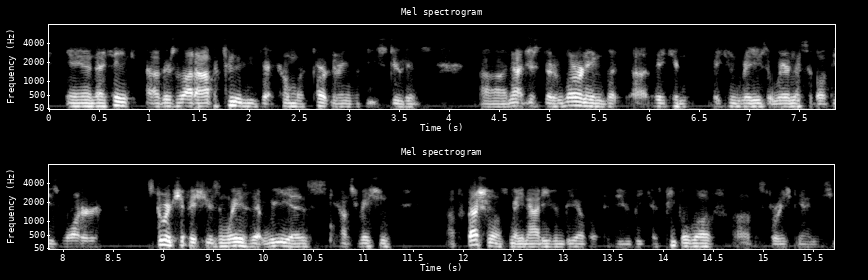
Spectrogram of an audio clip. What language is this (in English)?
English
